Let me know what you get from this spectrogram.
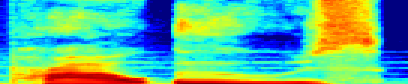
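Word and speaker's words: πραΰς: The Greek is prrow pronounced prow ooze and prrowse does not mean meek in the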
